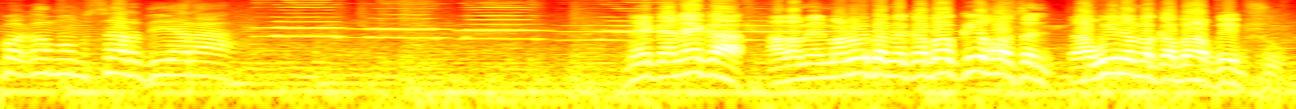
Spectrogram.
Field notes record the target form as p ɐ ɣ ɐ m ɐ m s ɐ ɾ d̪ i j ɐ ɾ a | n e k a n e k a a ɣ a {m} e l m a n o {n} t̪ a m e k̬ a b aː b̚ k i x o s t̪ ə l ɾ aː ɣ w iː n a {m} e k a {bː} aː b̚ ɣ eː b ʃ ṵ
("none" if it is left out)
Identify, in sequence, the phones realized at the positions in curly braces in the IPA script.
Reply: m, none, m, b

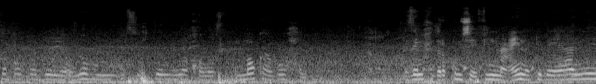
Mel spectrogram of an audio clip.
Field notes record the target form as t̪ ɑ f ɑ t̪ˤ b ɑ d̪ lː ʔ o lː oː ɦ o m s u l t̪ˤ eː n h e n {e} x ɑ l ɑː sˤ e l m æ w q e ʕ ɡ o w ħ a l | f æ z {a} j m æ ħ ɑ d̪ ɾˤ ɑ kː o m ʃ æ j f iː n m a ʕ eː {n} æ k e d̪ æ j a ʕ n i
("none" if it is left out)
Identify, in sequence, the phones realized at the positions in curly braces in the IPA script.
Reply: æ, æ, n

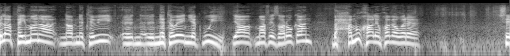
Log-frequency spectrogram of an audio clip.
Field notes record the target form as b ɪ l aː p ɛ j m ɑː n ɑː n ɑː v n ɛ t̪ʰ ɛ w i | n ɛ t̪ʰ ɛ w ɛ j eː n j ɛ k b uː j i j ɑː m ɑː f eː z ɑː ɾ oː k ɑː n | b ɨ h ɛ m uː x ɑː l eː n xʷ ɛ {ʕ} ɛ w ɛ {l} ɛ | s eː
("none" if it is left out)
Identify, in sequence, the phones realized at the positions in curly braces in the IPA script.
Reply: v, ɾ

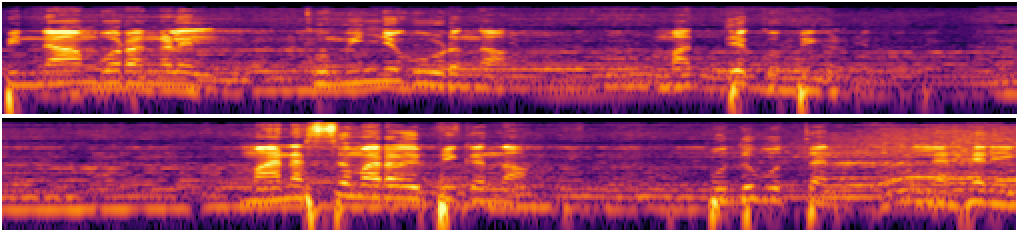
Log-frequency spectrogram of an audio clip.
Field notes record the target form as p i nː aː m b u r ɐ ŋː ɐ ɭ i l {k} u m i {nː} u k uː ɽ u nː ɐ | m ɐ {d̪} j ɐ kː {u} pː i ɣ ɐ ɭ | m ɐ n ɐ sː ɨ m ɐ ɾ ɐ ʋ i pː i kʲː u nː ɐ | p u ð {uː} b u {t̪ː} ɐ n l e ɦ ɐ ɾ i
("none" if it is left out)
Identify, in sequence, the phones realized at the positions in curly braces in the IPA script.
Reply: k, ɲː, d̪, u, u, t̪ː

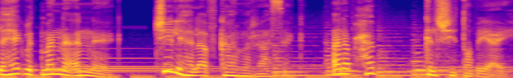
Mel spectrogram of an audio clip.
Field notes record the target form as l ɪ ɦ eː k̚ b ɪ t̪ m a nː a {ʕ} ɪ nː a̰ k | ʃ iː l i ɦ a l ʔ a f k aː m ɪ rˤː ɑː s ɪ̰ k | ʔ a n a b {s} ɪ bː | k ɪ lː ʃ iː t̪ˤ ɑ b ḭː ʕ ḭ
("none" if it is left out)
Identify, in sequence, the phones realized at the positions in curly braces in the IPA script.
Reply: ʕ, ħ

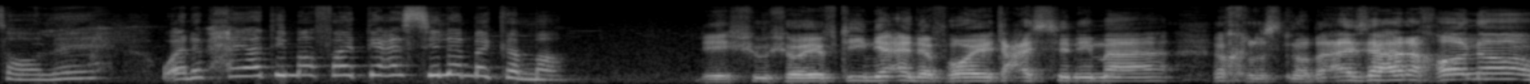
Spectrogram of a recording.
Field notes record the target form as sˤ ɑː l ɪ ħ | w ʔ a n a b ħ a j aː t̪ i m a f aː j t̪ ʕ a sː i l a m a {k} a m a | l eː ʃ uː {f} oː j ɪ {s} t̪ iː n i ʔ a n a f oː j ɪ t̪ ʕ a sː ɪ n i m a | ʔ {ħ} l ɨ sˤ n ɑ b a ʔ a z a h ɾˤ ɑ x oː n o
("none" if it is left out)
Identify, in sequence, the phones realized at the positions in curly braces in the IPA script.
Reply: k, ʃ, f, x

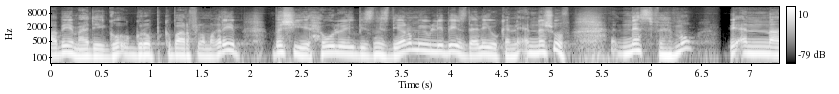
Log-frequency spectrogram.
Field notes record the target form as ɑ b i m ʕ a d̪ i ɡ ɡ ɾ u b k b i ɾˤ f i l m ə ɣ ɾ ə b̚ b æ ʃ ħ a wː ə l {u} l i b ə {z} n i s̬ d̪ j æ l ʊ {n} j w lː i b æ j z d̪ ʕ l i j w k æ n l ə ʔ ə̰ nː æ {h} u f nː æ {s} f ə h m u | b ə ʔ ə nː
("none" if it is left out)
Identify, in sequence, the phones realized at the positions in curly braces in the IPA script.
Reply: u, z, m, ʃ, s

